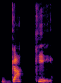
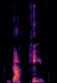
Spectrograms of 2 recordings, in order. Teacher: hold the next consonant just an extra second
